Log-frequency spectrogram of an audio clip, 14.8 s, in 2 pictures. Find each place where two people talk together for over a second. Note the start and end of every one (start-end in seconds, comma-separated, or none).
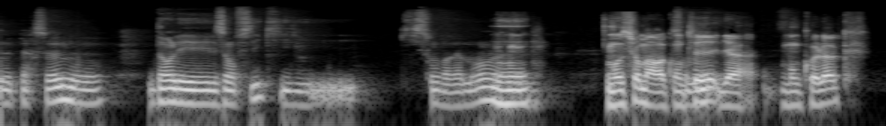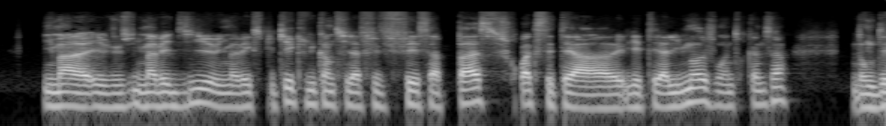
none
